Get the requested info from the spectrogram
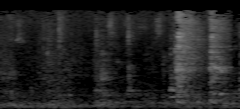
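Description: Hall ambience while performers get settled: a steady low hum with faint scattered shuffles and clicks, and a short rustling noise near the end.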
